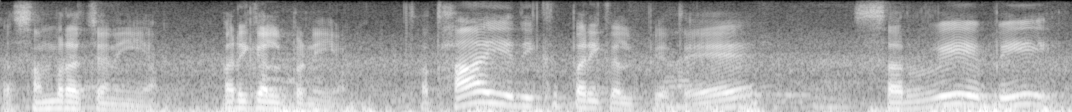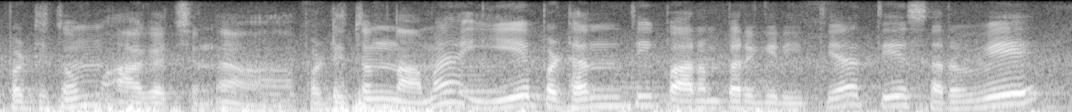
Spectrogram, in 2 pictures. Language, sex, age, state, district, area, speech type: Sanskrit, male, 45-60, Tamil Nadu, Kanchipuram, urban, spontaneous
